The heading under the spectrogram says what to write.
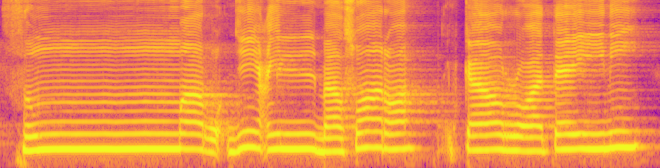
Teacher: را کو بھی موٹا پڑھیں گے کیونکہ را کے اوپر زبر ہے۔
